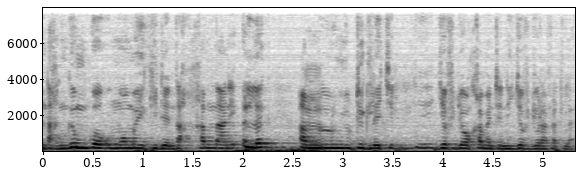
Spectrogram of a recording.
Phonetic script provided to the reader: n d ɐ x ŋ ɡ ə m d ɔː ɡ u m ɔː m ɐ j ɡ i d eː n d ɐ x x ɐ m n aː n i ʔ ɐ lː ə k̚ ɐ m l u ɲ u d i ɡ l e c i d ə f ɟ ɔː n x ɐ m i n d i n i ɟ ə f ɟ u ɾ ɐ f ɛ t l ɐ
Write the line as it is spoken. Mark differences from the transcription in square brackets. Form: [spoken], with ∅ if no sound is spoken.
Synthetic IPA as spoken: n d ɐ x ŋ ɡ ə m [ɡ] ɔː ɡ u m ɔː m ɐ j ɡ i d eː n d ɐ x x ɐ m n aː n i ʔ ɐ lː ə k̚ ɐ m l u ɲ u d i ɡ l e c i [ɟ] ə f ɟ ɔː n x ɐ m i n [t] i n i ɟ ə f ɟ u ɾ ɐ f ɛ t l ɐ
